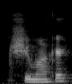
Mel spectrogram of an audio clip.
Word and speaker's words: Schumacher: I'm pretty sure it is Schumacher.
